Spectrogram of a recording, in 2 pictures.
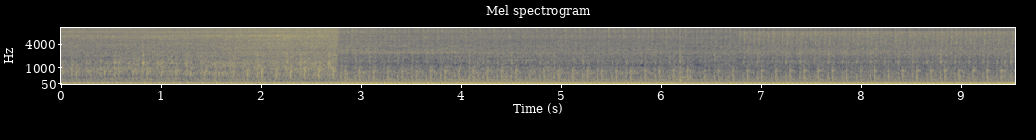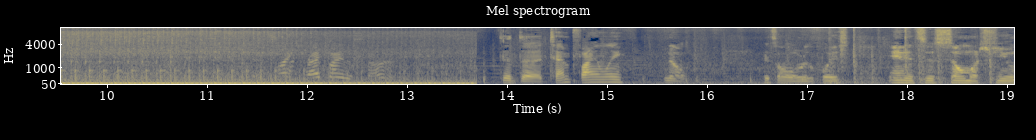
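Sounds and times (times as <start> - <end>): car engine idling: 0.0 - 13.7.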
